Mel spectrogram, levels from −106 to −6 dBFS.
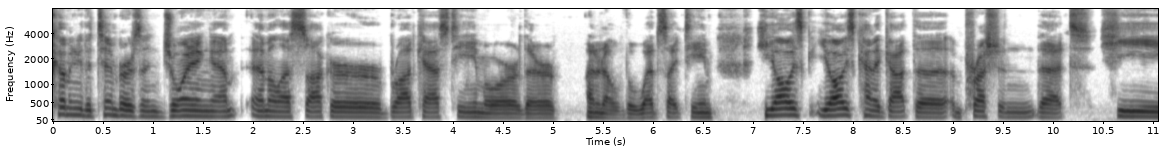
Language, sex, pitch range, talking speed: English, male, 120-140 Hz, 155 wpm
